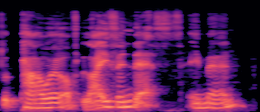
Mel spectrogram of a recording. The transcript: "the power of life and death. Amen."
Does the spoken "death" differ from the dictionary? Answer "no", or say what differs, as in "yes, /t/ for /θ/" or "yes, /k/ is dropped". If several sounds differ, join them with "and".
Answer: no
